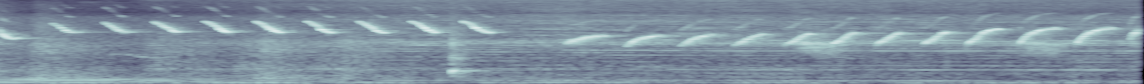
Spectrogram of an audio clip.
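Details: Myna singing continuously, a long series of rapid, evenly repeated whistled notes, each note sliding upward, with a faint low hum underneath.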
